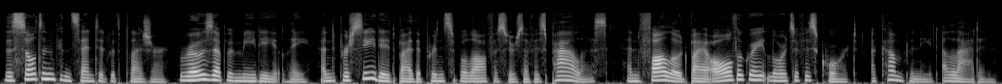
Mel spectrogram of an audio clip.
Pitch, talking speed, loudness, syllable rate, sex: 155 Hz, 175 wpm, -20 LUFS, 5.6 syllables/s, female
